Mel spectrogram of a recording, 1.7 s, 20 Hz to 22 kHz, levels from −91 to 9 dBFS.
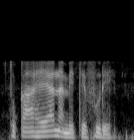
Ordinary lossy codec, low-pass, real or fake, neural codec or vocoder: none; 3.6 kHz; fake; vocoder, 24 kHz, 100 mel bands, Vocos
